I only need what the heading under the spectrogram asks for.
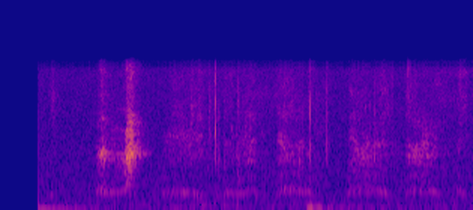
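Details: Puppy wrestling playfully with a bigger dog, making funny noises: a few short, low whining yips with one louder squeal near the middle, separated by quieter gaps of scuffling.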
